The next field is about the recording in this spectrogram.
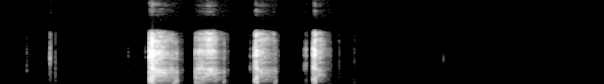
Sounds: Cough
